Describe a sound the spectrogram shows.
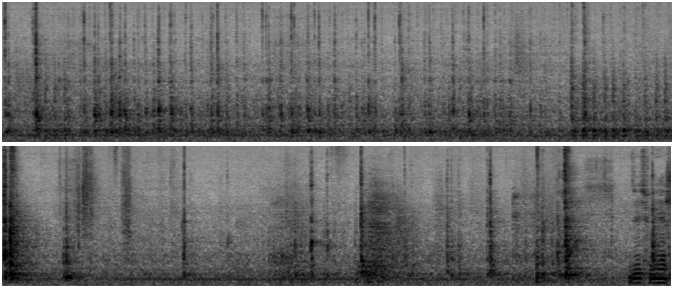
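A screwdriver scrapes and clicks as it turns small screws.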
